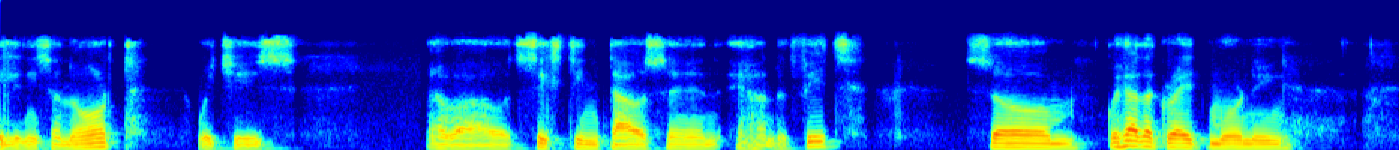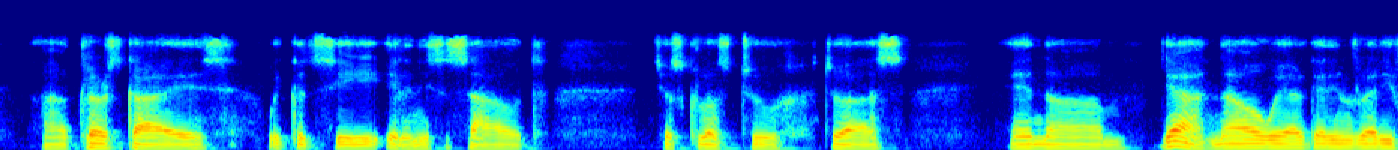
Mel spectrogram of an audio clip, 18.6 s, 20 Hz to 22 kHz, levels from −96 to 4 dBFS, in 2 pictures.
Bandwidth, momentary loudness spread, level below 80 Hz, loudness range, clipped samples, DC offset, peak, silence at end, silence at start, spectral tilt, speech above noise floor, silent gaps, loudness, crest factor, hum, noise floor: 9 kHz; 15 LU; -60 dBFS; 7 LU; under 0.1%; under 0.1%; -8 dBFS; 0 s; 0 s; -6 dB/octave; 47 dB; none; -28 LUFS; 20 dB; none; -74 dBFS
